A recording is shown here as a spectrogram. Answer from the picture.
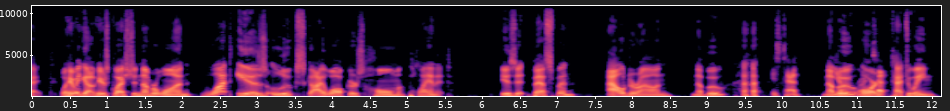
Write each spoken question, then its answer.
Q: What is Luke Skywalker's home planet?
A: Tatooine.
